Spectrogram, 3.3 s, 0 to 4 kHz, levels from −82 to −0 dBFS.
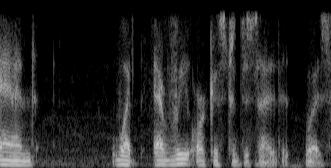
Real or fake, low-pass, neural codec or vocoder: fake; 3.6 kHz; codec, 24 kHz, 6 kbps, HILCodec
